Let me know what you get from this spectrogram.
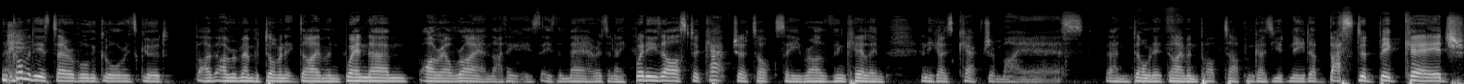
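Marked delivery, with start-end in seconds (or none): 12.7-14.7 put-on Scottish accent, slower pace. Recalling a joke from a TV presenter, doing a Dominic Diamond Scottish impression. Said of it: "Diamond Scottish?".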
